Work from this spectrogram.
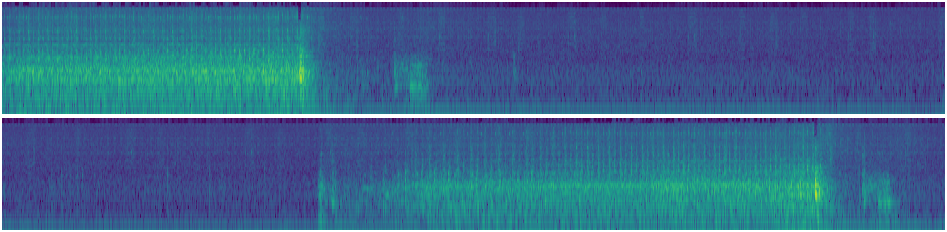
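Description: A sewing machine runs at a fast, steady whir while stitching seams on a quilt star block made from half-square triangles, stops for a long quiet stretch, then starts stitching again.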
